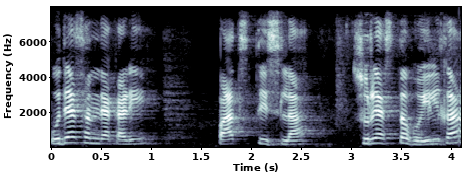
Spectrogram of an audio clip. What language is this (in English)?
Marathi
